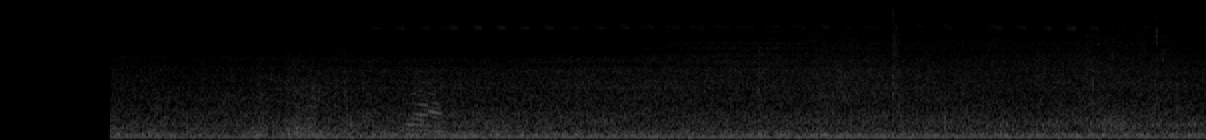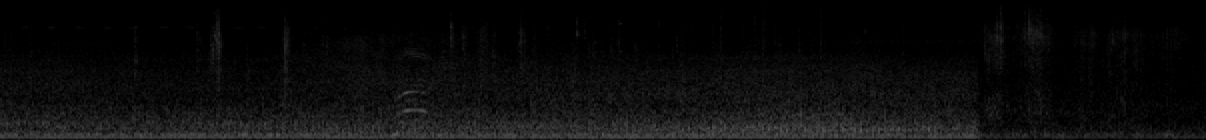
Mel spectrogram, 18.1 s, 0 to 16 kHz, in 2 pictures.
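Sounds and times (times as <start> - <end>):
low hum and rumble: 0.8 - 18.0
night insects chirping: 1.0 - 16.4.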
